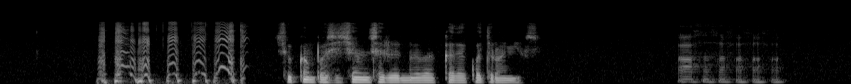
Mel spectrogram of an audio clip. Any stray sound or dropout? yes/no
yes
